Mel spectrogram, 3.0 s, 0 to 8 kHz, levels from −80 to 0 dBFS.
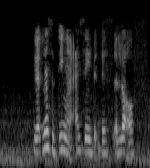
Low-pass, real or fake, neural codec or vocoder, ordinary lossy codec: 7.2 kHz; fake; codec, 16 kHz, 2 kbps, X-Codec, HuBERT features, trained on balanced general audio; MP3, 24 kbps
